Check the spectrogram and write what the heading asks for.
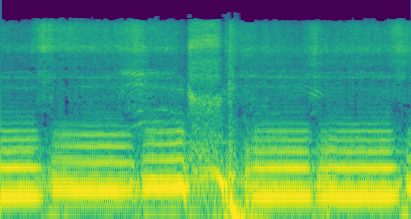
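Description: A beatboxer performing a drop through a loud PA, with held, pitched bass hums that step between notes, sharp hissing snare-like hits and a falling pitch sweep, in a phrase that repeats about every two seconds.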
